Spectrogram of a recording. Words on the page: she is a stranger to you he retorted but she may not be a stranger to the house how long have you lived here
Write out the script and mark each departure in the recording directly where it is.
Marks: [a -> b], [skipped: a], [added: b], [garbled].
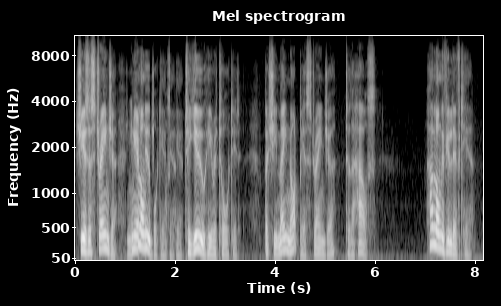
she is a stranger [garbled] to you he retorted but she may not be a stranger to the house how long have you lived here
